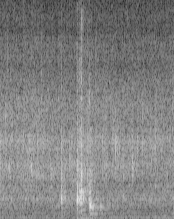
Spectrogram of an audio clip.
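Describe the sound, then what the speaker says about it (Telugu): Green chillies dropped into a pan for stuffed brinjal curry sizzle briefly, with a sudden crackling burst in the middle of a soft steady frying hiss, no talk. "పచ్చిమిరపకాయలు వేస్తున్నాం. బాగా మగ్గనియండి."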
